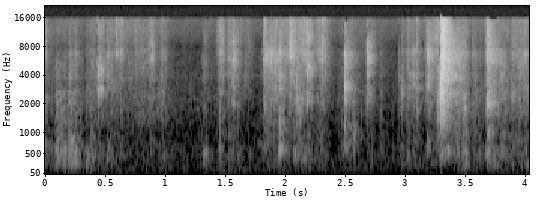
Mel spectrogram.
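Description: Faint rustling and crinkling of a plastic mailer bag being handled, with a few sharper crackles, the loudest about three seconds in.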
